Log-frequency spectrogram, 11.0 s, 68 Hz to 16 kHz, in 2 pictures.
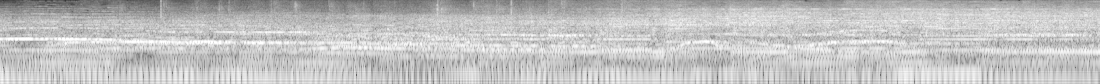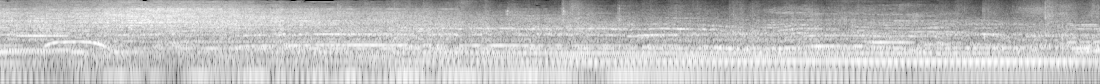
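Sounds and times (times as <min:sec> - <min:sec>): bass guitar: 0:00.0 - 0:11.0
drum kit: 0:00.0 - 0:11.0.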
